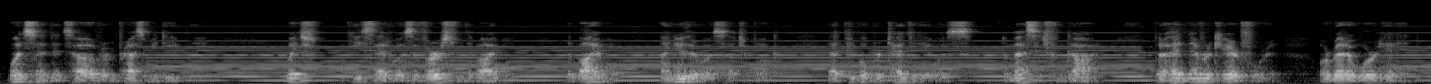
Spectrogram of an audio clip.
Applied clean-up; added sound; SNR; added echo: none; Organ; 10 dB; reverberation time 0.3 s.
